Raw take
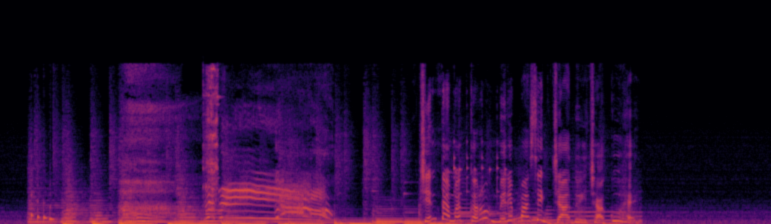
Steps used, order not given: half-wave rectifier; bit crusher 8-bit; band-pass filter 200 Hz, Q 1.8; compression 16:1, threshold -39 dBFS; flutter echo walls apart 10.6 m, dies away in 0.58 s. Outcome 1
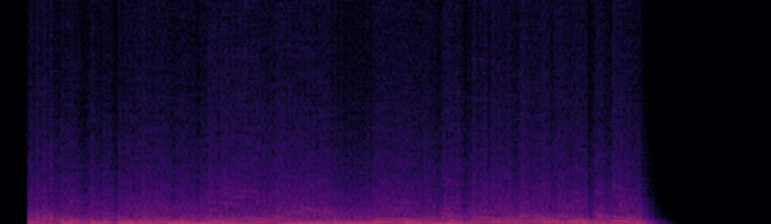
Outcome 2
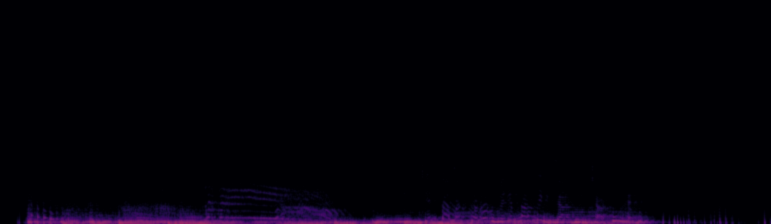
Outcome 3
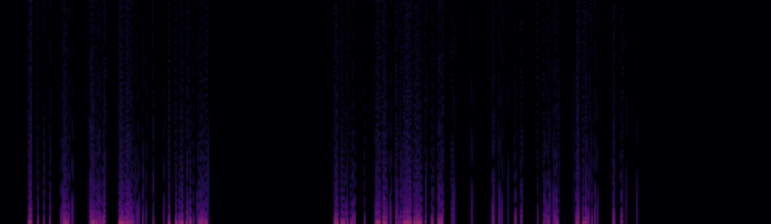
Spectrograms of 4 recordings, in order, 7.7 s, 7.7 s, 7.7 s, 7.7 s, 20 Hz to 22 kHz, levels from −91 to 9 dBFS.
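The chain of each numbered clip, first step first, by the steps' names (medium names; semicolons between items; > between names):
band-pass filter > half-wave rectifier > compression > bit crusher > flutter echo; bit crusher > compression > flutter echo > half-wave rectifier > band-pass filter; half-wave rectifier > flutter echo > compression > band-pass filter > bit crusher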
